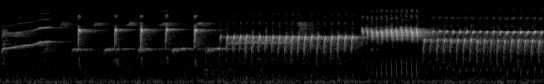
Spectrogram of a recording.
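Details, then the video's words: Atlantic canary song opening with a rising whistle and spaced sharp chips, then a steady pulsed trill, a loud buzzy burst and a sustained double-toned roll. "Atlantic Canary sings in an amazing voice"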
